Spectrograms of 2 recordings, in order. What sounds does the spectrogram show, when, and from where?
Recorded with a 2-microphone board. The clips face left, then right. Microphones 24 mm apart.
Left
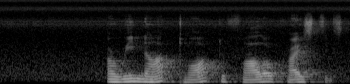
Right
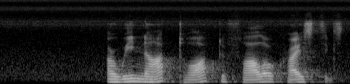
1.1 s a man speaking: 40° right (ahead or behind), 0.5 m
